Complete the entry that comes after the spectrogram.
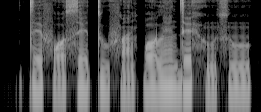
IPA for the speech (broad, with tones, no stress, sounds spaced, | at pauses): t ɛ˧ f ɔ˨ s ɛ˧ t u˧ f ã˨ k͡p ɔ˧ l ɛ̃˦ d ɛ˦ h ũ˨ s ũ˧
